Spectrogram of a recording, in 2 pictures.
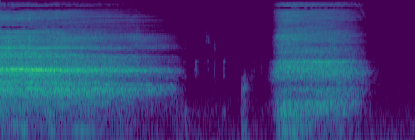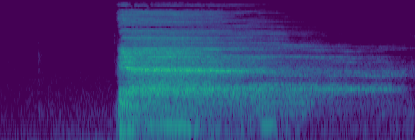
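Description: Deep breathing from a guided belly-breathing exercise: a long breath drawn in, then loud, audible exhales blown out through the mouth. Three breathy rushes, alone, with quiet gaps between them and the last one the longest.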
